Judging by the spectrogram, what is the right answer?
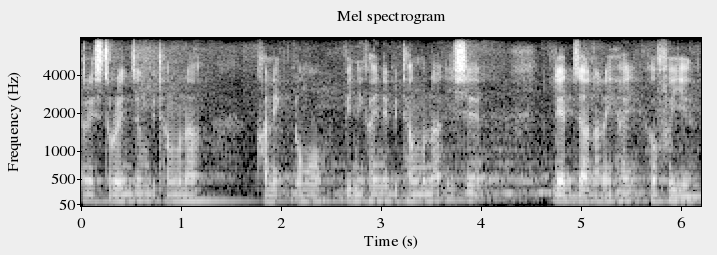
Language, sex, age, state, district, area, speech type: Bodo, male, 30-45, Assam, Chirang, urban, spontaneous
